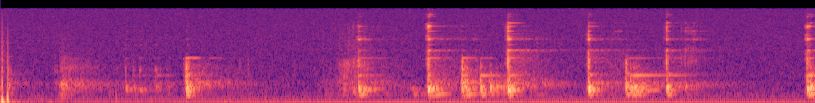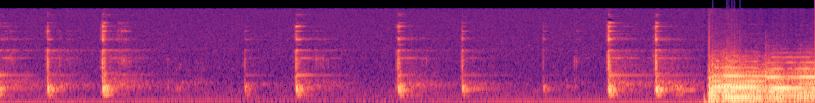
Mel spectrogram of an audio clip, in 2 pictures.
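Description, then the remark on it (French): Cutlery clinks and scrapes against plates in an irregular series of sharp, bright taps as two people eat beefsteaks without talking, ending in a brief louder clatter. “Il met les deux beefsteaks dans les assiettes et ils mangent tous deux sans se parler.”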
